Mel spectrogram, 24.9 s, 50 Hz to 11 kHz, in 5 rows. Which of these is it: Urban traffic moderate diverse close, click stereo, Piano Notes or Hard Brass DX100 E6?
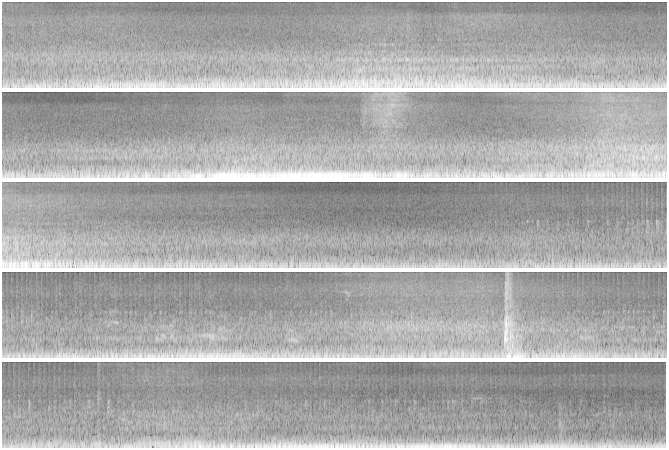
Urban traffic moderate diverse close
